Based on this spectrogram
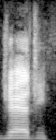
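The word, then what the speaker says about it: Jagi: Did you say your editor is judgy? Because that seems like a good quality for an editor. Of course, she pronounces it more like Jadgy, because she's from New York, has a charming accent.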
